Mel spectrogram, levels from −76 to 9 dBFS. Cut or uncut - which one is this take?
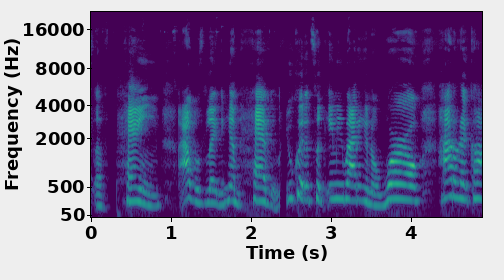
cut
